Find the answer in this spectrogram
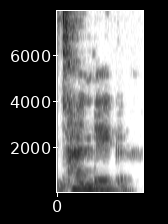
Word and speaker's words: Thandeka: know what my name is not difficult my name is tandega three syllables I think that's very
